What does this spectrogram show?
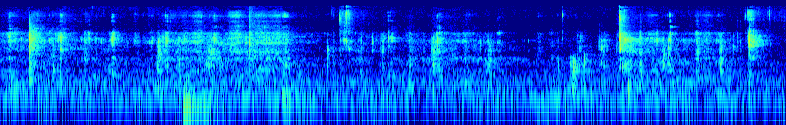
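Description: Quiet, close-miked chewing while eating: soft wet mouth clicks and smacks at irregular intervals, with a sharper one about six seconds in and another near the end.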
